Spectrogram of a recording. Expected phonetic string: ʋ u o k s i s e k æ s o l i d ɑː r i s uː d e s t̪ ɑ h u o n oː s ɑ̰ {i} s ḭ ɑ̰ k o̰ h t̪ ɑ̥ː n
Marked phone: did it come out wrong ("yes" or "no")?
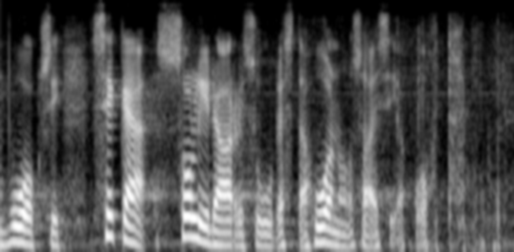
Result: no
